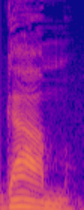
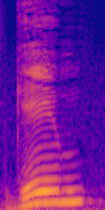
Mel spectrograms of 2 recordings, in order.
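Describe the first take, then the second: First: It is said with a French pronunciation. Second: It is said with an English pronunciation. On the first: It means a harmony or musical scale. "ça peut se prononcer gamme, en français" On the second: It means a game. "Le mot game, en anglais"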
